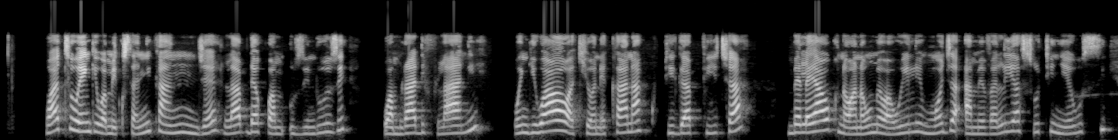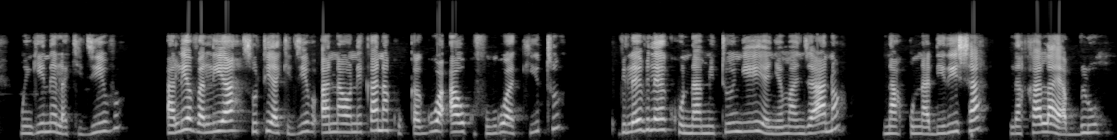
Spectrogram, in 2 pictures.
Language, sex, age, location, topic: Swahili, female, 18-24, Kisumu, health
